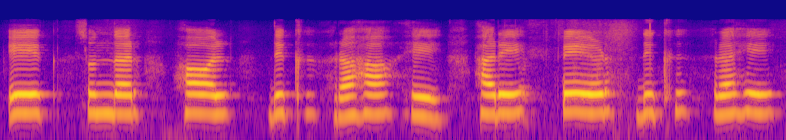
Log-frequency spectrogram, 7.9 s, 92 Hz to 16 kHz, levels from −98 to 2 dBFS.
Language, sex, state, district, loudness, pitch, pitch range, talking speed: Hindi, female, Madhya Pradesh, Bhopal, -15 LUFS, 250 Hz, 240-255 Hz, 75 wpm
